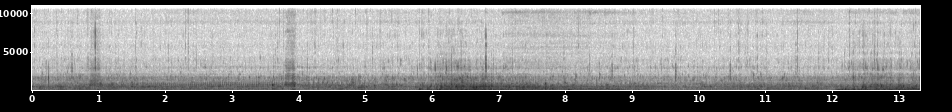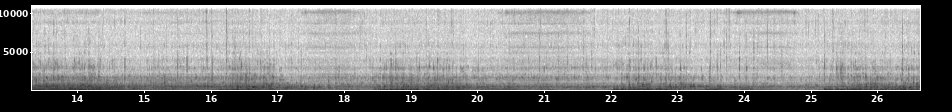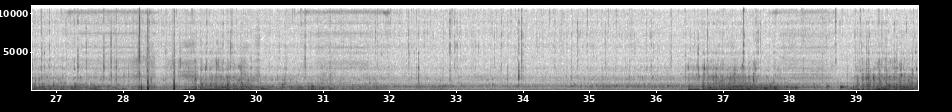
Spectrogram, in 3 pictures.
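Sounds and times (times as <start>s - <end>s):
regulator bubbles gurgling underwater: 0.0s - 39.9s
watery hiss: 17.3s - 18.4s, 20.3s - 22.0s, 27.0s - 32.2s, 36.6s - 39.9s.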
